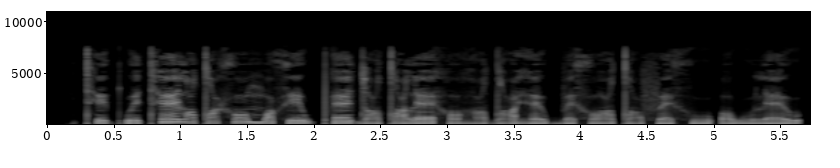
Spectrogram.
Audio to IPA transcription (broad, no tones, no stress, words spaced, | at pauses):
tʰekʷʼetʰɛ letˤaxɔ mɒxew pʰɛ dɔ tˤalɛ hɔɦɒdˤe ɦɛu̯bɛxɔ tˤɛfɛxu ʔɔwulɛu̯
